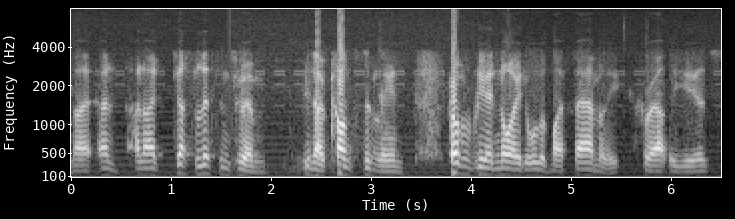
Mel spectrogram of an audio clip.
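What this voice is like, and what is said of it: British London accent. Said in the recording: “my accent doesn't go with the singing. I was brought up in London”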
